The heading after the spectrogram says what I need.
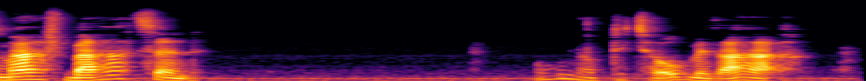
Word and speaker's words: Marsh Barton: Oh, is it pronounced Marsh Barton? Oh, nobody told me that. What have I been calling it? Mosh Borton all these years.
